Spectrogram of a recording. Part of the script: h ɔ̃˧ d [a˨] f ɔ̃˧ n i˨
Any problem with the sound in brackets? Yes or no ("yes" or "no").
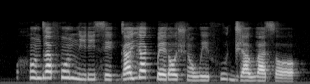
yes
